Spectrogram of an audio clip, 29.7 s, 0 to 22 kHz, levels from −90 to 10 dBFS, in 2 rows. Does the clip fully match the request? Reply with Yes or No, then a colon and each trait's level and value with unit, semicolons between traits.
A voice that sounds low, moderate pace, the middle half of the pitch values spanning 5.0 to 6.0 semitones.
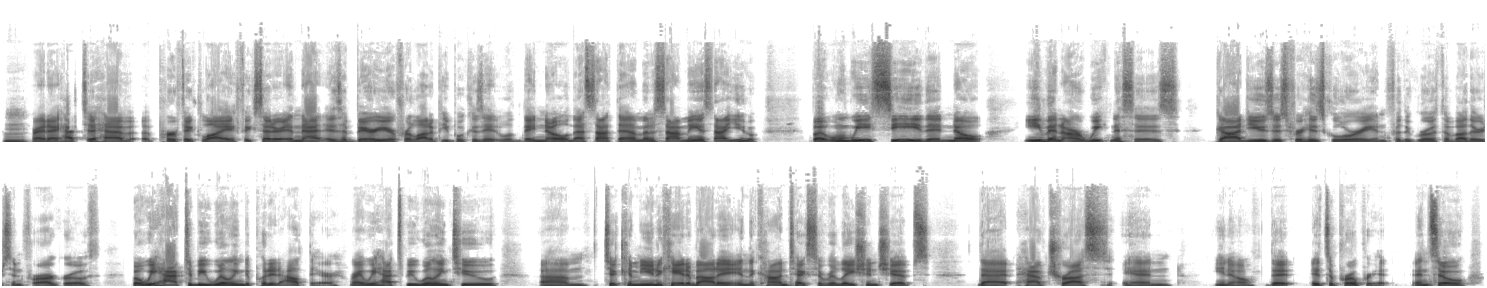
No: low, 110 Hz; average, 195 wpm; average, 3.3 semitones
